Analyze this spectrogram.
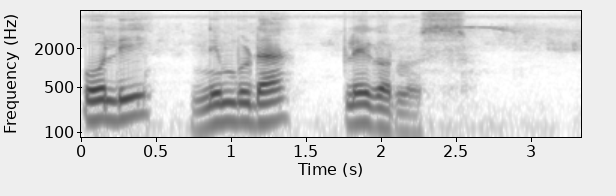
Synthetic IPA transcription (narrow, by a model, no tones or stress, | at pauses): oli | nimbuɽa | pleɡʌrnos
